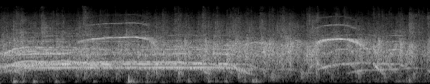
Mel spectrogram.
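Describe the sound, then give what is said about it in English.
Applause and cheering from a Gold Coast audience welcoming a singer-songwriter to the stage: dense, steady clapping throughout, with high whoops and whistles rising above it, strongest near the start and again later. “Put your hands together and make incredible Gold Coast welcoming Guilty Feminist Noises for the wonderful Grace Petrie!”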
